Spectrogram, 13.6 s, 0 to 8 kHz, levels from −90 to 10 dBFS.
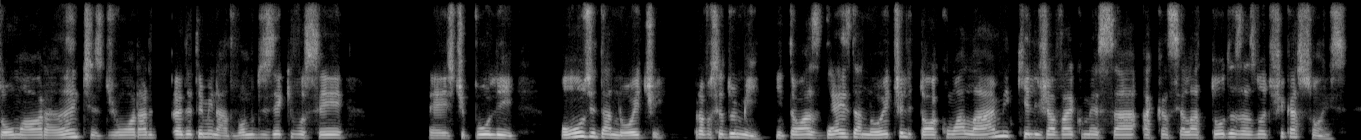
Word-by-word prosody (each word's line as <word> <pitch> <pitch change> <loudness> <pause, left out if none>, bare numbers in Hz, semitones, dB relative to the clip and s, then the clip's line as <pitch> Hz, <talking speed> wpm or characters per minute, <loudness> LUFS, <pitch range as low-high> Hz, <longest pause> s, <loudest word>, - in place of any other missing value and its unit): ou 155 +1 +3
1 165 -1 -2
hora 160 0 -1
antes 165 -1 -1
de 150 +2 -11
um 155 - -3
horário 160 0 -1
pré-determinado. 175 -5 0
Vamos 165 +3 -1
dizer 170 +2 -1
que 180 +1 -11
você, 165 -1 0 0.9
eh, 145 -1 -3
estipule 320 - +3 0.4
23h 175 -6 +3 0.3
pra 180 - +1
você 175 +1 -2
dormir, 170 - 0
então 170 +3 0
às 170 -4 +1
22h 180 +2 +1
ele 200 - -3
toca 165 0 0
um 180 - -1
alarme 190 +7 +2
que 370 - -1
ele 360 -1 +1
já 170 - +1
vai 170 +1 +1
começar 165 -1 -1
a 160 - -1
cancelar 165 -1 -2
todas 185 0 +1
as 170 -1 -2
notificações. 180 - -3
170 Hz, 155 wpm, -23 LUFS, 160-185 Hz, 0.9 s, ou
